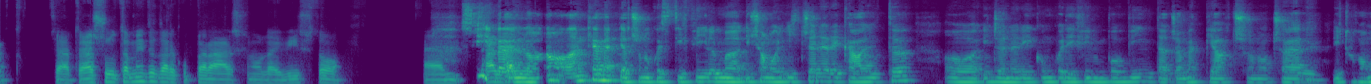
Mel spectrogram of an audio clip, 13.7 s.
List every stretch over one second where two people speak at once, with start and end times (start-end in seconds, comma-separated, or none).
4.6-6.3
